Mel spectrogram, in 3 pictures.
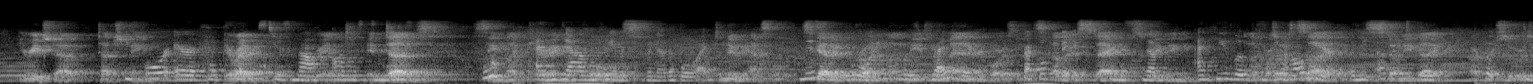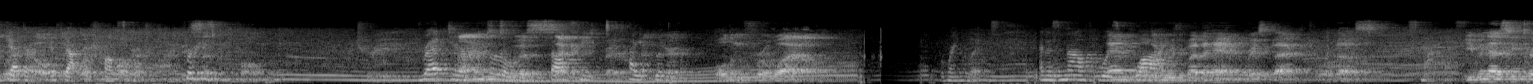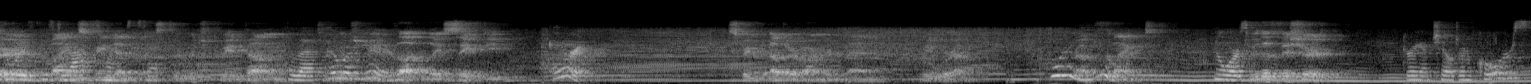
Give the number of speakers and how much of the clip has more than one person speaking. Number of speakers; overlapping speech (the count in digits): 2, about 58%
